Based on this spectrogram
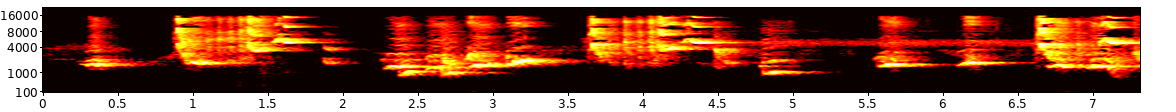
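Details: Caged juvenile white-rumped shama of Bahorok lineage, six weeks old, answering a rival's challenge with busy bursts of mixed whistles, chirps and harsh chatter, repeated every second or so with short gaps.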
